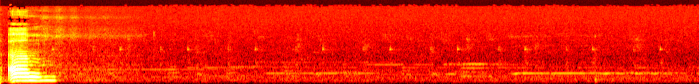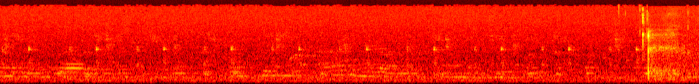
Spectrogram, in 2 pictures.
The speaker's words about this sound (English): I like to have a ticking clock. I think it makes a home a home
